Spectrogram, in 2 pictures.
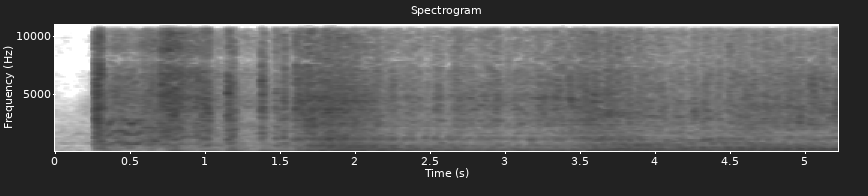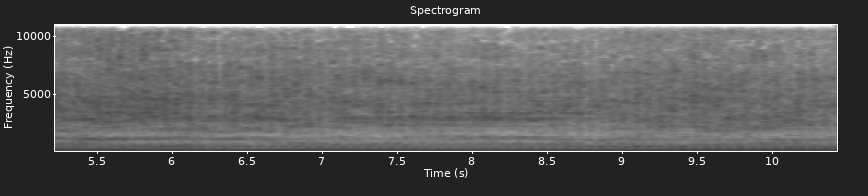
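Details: Rebuilt stock 304 V8 (5.0L) with 11R heads, 53 cc chambers, about 10.2:1 compression, first startup not at full temperature due to coolant issue; cranks, catches, steady lumpy idle with strong exhaust pulses; normal cold start and idle.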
